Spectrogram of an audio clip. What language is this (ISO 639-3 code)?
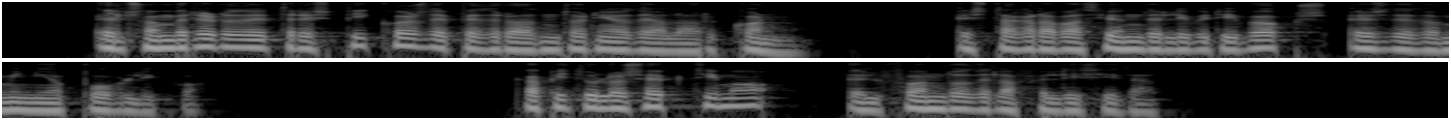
spa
